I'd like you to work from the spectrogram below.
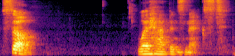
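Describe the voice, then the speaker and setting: A man's voice: mid-range voice, drawn-out words. A man earnestly retelling an upsetting personal story in a vlog, agitated, with many repeats and restarts. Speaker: vlogger. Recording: roomy echo, away from the mic.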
